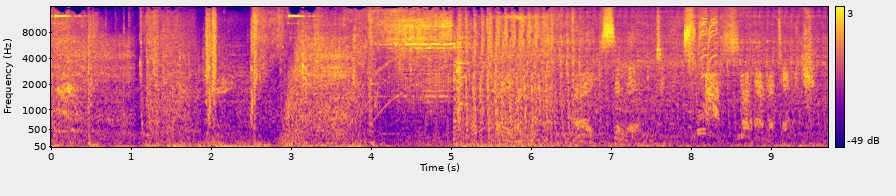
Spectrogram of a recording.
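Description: Monsters roar and snarl.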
